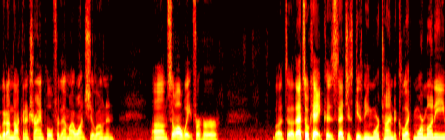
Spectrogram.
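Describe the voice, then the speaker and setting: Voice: mid-range voice, clean tone, no echo. A streamer chatting casually on a livestream, rambling and laughing often with the viewers.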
